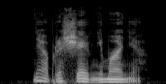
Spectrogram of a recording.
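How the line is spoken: Duke's mutter. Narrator (Russian): пробормотал герцог

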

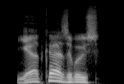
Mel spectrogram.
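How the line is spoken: Plain. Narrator (Russian): сказал Кларенс

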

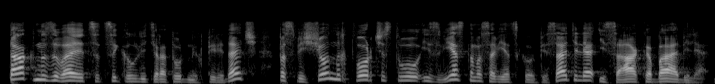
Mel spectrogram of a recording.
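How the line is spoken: Brisk rapid chatter. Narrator (Russian): бодро затараторил он

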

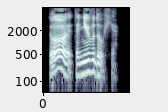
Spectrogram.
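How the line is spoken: Displeased question. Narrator (Russian): Недовольным тоном спросил папа Эрл

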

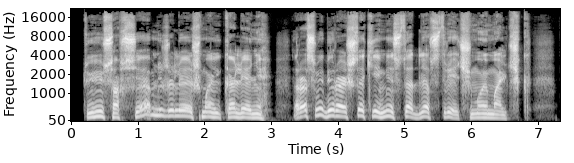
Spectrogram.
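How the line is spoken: Creaky voice. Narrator (Russian): проскрипел Бернар Лебо

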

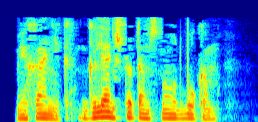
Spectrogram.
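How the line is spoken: Calm voice. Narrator (Russian): произнес спокойным голосом

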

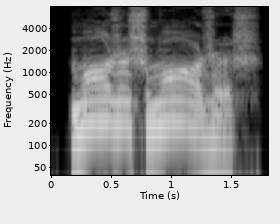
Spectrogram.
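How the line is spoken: Guard growling. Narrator (Russian): прорычал страж

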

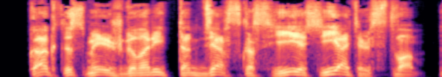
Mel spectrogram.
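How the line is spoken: Roaring fighter. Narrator (Russian): взревел один из бойцов

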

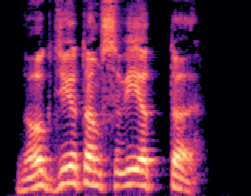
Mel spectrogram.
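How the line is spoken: Grumble. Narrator (Russian): Пробурчал кто-то

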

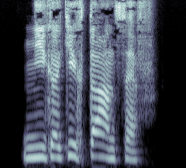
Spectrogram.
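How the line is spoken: Menacing beastly growl. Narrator (Russian): прорычал грозным зверем

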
